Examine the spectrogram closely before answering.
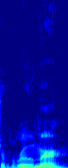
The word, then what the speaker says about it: RMR: His name, it's pronounced Rumor, but it's RMR.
